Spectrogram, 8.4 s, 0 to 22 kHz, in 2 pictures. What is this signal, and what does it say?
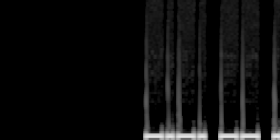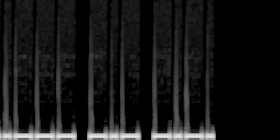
Morse code, heard as a keyed tone, about 15 wpm, 700 Hz. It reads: CM2KC
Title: DXCC-100 Call Signs - 5 Characters - 15wpm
